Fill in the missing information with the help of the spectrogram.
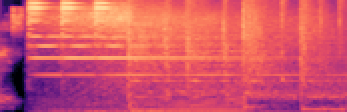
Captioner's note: boxing match bell ringing; triumphant music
